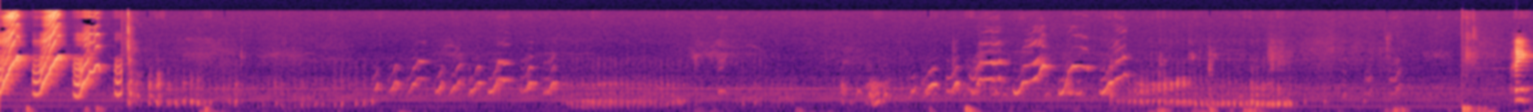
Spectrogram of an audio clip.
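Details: Pet guinea pig named Mokohei calling loudly when lonely, a 'puipui siren' of rapid high squeaky wheeks in bursts, with steady background hum and rustling; guinea pigs also competing for celery.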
